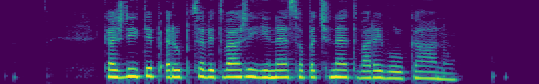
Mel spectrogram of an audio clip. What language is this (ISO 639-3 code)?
ces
